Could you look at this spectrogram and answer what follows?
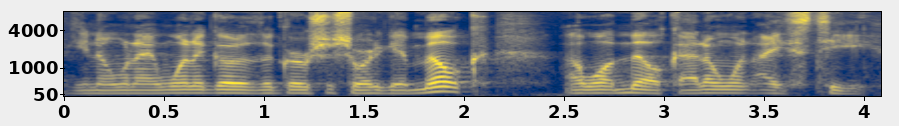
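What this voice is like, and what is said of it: Sick, congested voice. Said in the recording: “my rant for like 5 minutes in my sick voice”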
